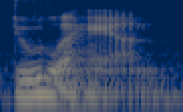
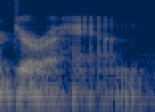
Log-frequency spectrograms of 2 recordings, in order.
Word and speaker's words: Dullahan: I am talking today about a creature known as a doulahan or a durahan. Both pronunciations have been found in different sources.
